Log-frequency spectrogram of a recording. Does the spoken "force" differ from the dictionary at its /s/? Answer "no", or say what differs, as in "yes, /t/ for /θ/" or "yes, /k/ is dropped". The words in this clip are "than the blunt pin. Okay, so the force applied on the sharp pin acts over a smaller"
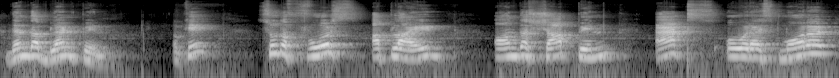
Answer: no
